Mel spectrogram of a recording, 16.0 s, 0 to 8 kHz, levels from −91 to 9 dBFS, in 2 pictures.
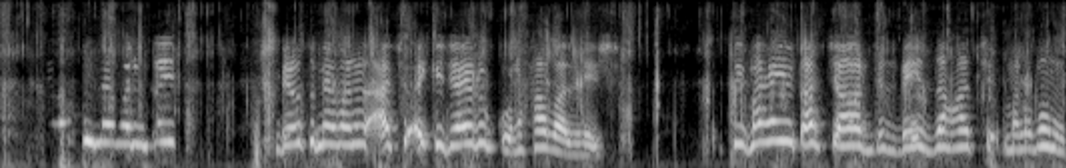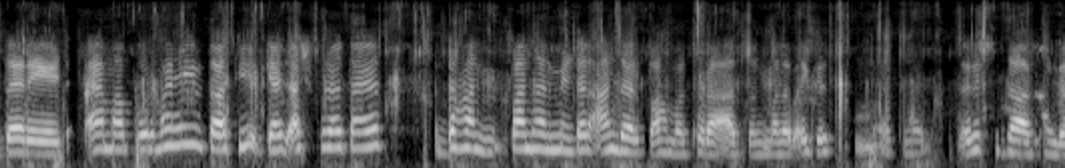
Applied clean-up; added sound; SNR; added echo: neural mask model RNNoise.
